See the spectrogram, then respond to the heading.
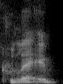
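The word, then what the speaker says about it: Coulais: The music is incredible, and the lyrics are gibberish, and they're gibberish on purpose because the composer, Bruno, I believe his last name is pronounced Coulet.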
